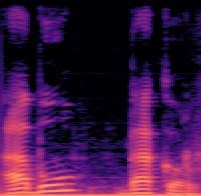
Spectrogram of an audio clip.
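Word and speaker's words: أبو بكر: Extensión de U por la wow después del doma. Abu. Ba con fatha, ba. Kaf con sukun, back. Back. Rr. Abu Bakr.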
